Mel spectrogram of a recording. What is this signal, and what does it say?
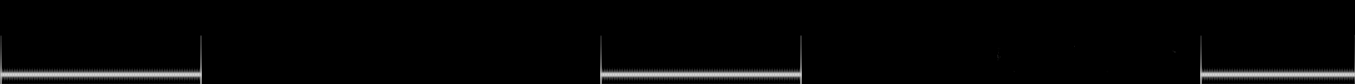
Ringback tone (North America), 440 + 480 Hz.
